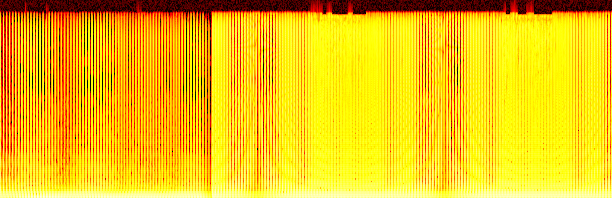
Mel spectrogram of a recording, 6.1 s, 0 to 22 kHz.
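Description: AIR Mini D software synthesizer (a Minimoog Model D emulation) holding a low bass note on two sawtooth oscillators, one ramp-down and one ramp-up, slightly detuned so the tone beats and phases slowly, about once a second. About two seconds in the note jumps an octave, from C1 to C2.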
